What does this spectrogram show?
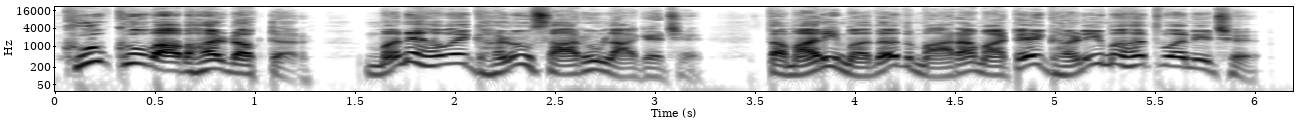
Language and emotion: Gujarati, happy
